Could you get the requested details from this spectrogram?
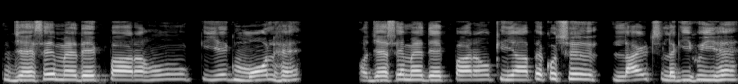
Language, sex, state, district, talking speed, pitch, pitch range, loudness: Hindi, male, Madhya Pradesh, Katni, 205 wpm, 215 Hz, 200-225 Hz, -14 LUFS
